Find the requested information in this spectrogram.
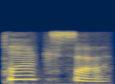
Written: taxa

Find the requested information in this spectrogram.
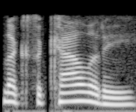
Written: lexicality

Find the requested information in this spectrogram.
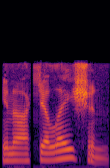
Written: inoculation

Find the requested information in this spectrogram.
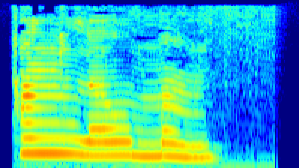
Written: hungloumeng

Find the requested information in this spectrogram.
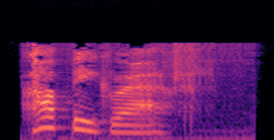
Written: copygraph

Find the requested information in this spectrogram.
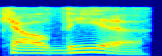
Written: Chaldea

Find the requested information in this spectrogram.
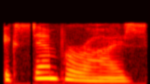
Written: extemporize

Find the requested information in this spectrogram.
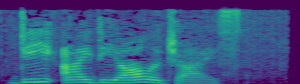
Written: deideologize

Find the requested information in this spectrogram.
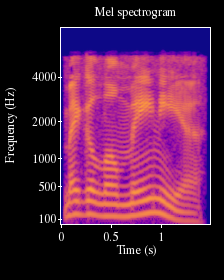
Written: megalomania

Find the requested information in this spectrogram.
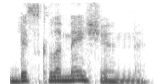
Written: disclamatory

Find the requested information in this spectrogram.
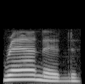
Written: ranid

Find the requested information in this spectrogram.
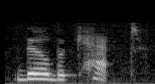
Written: bilboquet

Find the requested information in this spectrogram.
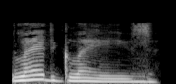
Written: lead glaze

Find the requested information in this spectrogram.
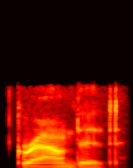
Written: grounded

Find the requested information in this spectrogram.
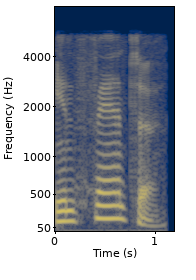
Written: infanta

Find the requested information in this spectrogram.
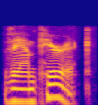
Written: vampiric

